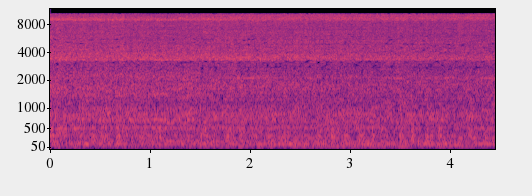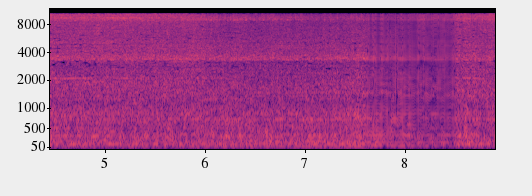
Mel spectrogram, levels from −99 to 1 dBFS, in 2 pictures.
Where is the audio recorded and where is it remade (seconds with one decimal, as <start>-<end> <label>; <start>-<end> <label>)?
0.0-7.6 recorded; 7.6-8.5 remade; 8.5-8.9 recorded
